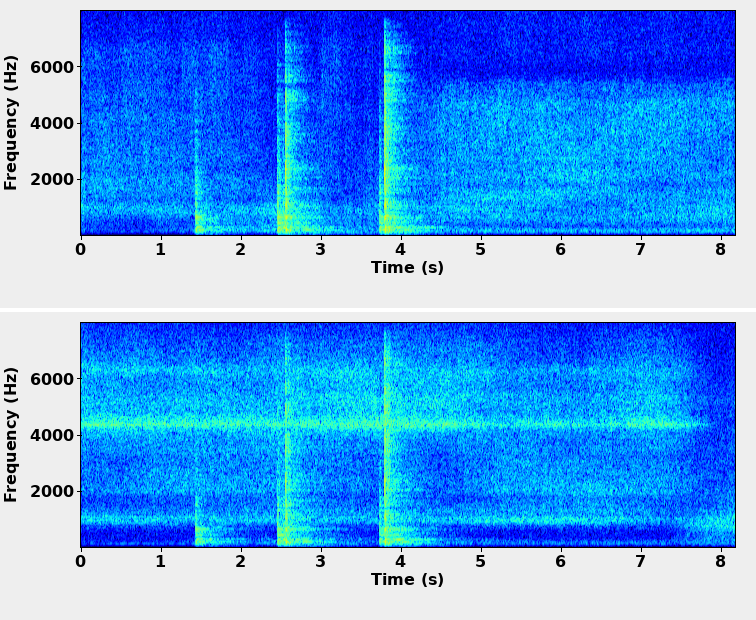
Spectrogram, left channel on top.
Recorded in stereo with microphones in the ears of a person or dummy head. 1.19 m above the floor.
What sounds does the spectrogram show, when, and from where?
1.4 s a cupboard door: 10° left (ahead or behind), 0.7 m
